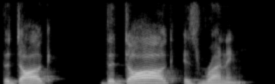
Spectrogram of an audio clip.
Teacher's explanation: we don't need to hear that auxiliary verb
